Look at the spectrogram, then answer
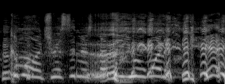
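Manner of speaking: very high, loud, belted cartoon voice. Quoting her best friend at a birthday in Cancun, in a Spinelli from Recess voice. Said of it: "like like like Spinelli from Recess".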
